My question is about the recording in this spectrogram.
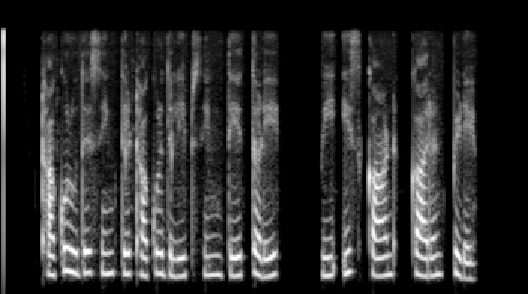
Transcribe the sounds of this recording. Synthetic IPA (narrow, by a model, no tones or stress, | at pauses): ʈʰaːkʊɾʊd̪esɪ̃ŋɡt̪eʈʰaːkʊɾd̪əliːpsɪ̃ŋɡd̪eːt̪əɽeː | ʋiːɪskãːɳɖkaːɾəɳpɪɽeː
